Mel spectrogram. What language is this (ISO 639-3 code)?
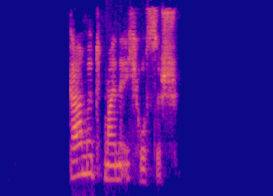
deu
